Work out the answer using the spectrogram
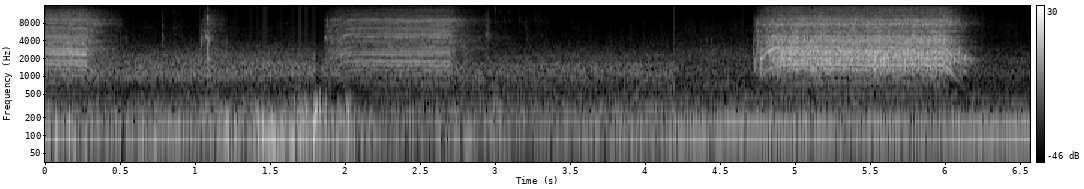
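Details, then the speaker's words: Windshield washer pump bench-tested straight from battery leads in a cup of water: small motor whines in short high-pitched bursts, spray intermittent; owner later suspects clogged nozzles, not confirmed. "we know the pump's kind of working. Seems like it's kind of intermittent, because like it's spraying it sometimes."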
